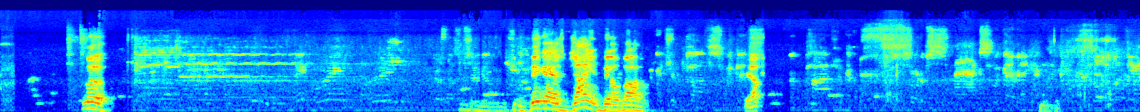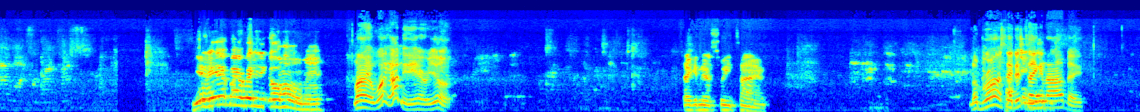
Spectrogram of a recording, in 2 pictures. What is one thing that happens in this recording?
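A man talks with animation over an online call, in bursts.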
